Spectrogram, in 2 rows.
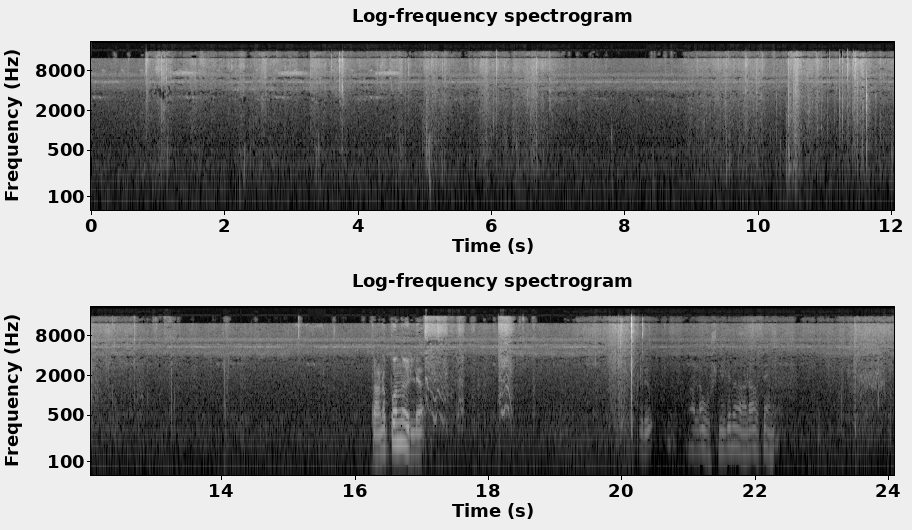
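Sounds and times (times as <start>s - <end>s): crickets chirring: 0.0s - 24.0s
rustles on dry leaves: 0.9s - 7.3s, 8.9s - 13.3s, 19.5s - 24.0s.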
